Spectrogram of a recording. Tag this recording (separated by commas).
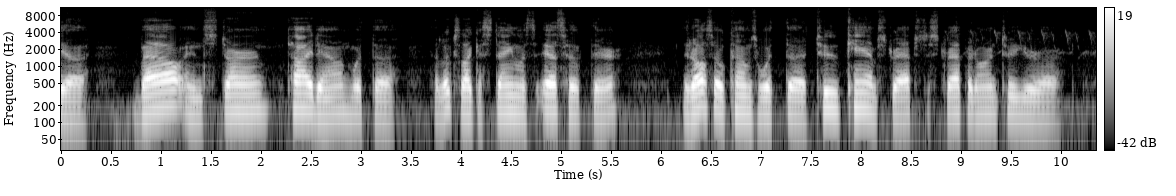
Speech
